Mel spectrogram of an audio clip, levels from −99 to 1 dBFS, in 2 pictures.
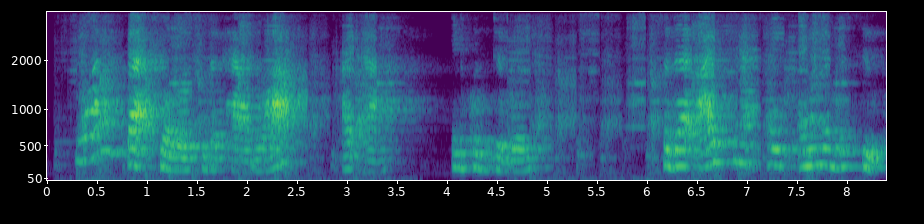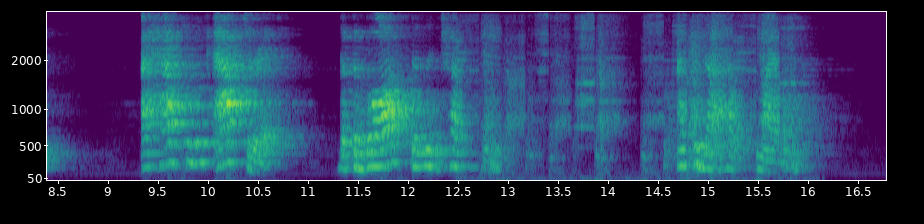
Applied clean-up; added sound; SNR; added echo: neural separator model SepFormer DNS4.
